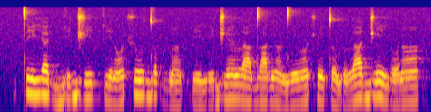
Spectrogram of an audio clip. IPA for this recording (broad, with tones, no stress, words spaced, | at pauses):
ti˦jɛ˦˨ ɡ͡bi˨˦d͡ʒi˧ ki˨ɾɔ̃˨˦ʃu˦do˦˨ ɡ͡bã˨ ki˨ji˨˦d͡ʒɛ̃˦ la˧da˧ ɡã˨dĩ˧ lɔ̃˦ʃĩ˧to˨ju˨˦ la˦d͡ʒĩ˦˨ jo˨˦ɾã˦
